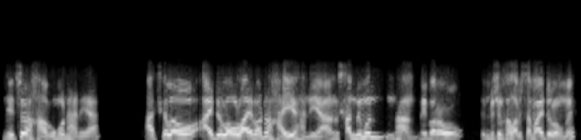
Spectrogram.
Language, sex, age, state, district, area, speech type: Bodo, male, 45-60, Assam, Chirang, urban, conversation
